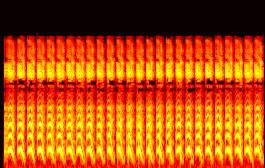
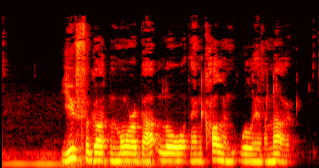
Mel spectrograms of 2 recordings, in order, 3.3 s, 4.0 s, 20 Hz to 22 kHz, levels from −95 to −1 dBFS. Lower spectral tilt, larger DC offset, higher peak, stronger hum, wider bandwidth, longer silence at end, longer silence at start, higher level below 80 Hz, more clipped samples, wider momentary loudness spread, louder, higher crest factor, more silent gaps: second, -1.5 dB/octave vs -6 dB/octave; neither; first, 0 dBFS vs -10 dBFS; neither; second, 10.5 kHz vs 16 kHz; second, 0.05 s vs 0.35 s; about the same, 0.05 s vs 0.05 s; about the same, -58 dBFS vs -62 dBFS; neither; second, 1 LU vs 11 LU; first, -14 LUFS vs -27 LUFS; about the same, 14 dB vs 18 dB; neither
